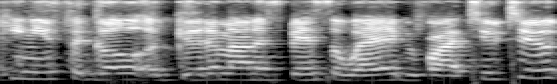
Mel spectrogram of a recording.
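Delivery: ordinary delivery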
